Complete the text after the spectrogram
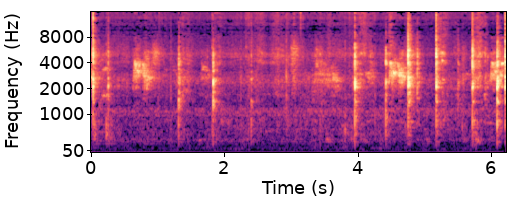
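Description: Crumbly food drops into boiling water with soft splashes.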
